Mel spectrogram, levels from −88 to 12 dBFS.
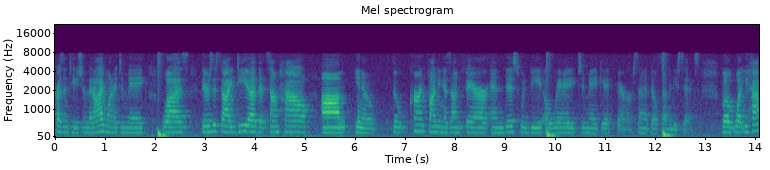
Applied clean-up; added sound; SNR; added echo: none; Thump, thud; -1 dB; none.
